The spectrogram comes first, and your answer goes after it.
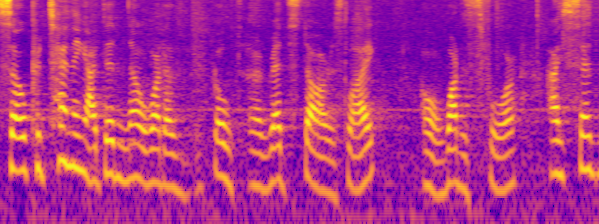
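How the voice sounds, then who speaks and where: A woman speaks fairly slowly at a fairly low pitch, with long, frequent pauses. Her pitch varies normally, and background noise is noticeable. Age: 80s+. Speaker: artist and art educator. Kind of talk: interview answer.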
